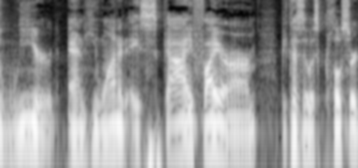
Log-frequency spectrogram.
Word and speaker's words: SCCY: Next, I want to talk about a firearm manufacturer pronounced Sky.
